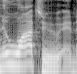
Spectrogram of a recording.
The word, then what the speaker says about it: Uatu: I really do think, and Uatu, did I pronounce his name correct? – Actually, perfectly. I can't even pronounce it, but that definitely was right.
